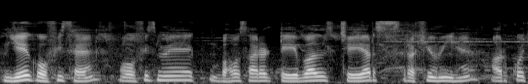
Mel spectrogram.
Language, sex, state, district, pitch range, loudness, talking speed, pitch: Hindi, male, Punjab, Kapurthala, 155-190 Hz, -18 LUFS, 170 wpm, 170 Hz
